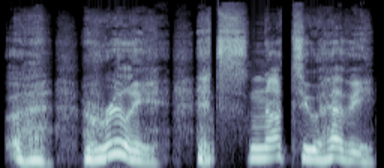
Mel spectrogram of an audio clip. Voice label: Male Human Play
